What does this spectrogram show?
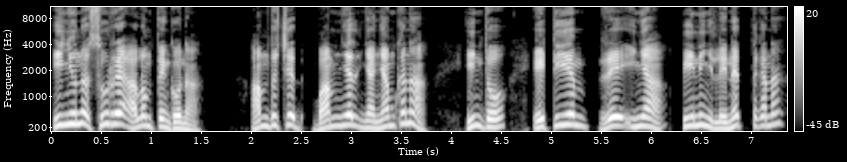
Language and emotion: Santali, angry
